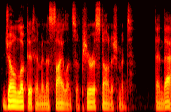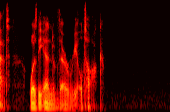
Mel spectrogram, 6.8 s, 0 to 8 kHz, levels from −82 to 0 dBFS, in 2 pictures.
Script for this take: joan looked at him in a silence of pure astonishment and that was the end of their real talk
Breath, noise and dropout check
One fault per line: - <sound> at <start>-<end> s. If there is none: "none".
none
